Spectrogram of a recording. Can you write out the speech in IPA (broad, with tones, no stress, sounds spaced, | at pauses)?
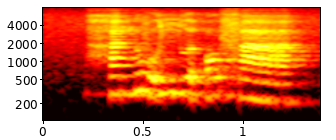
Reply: h a˨˦ n v o̰˧˥ ɲ ṵ˧˨ ə̯ ʔ ɔ˧ f aː˨˩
